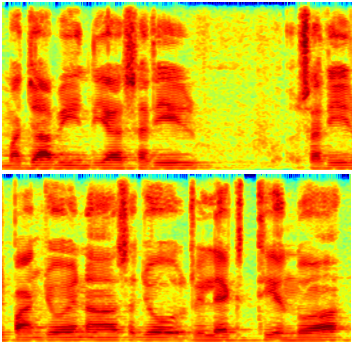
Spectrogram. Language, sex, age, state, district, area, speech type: Sindhi, male, 18-30, Gujarat, Kutch, rural, spontaneous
